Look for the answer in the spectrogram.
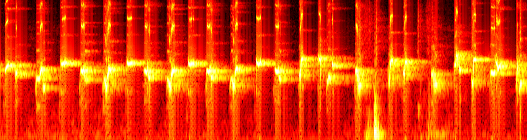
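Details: Sooty-headed bulbul singing at daybreak with tail wagging, a long 'ropel' song for tutoring birds; clear whistled phrases repeat steadily, each a higher note slurring to a lower one, with one soft low thump midway.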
